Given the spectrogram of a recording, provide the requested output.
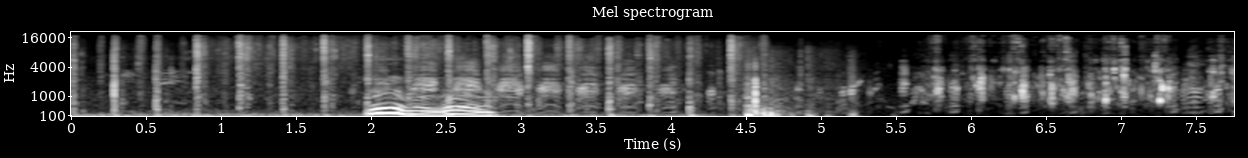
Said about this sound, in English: Throw the bread in for the ducks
